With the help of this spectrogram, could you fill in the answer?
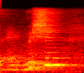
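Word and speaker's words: admission: कोई आर नहीं है, तो इसीलिए इसका जो प्रोनाउंसिएशन है वो शन होगा, दैट इज एडमिशन।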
